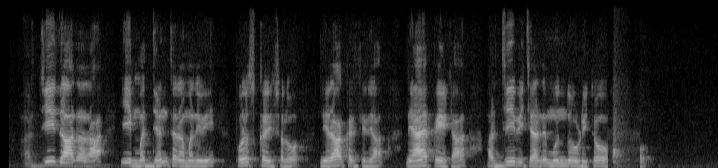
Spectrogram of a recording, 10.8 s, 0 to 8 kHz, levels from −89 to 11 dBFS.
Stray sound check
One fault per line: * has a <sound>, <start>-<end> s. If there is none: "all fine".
* has a whoosh, 9.2-9.5 s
